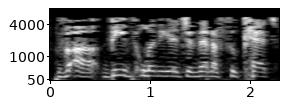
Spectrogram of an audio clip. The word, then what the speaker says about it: Phuket: Don't pronounce it short U. Do the long U just to play it safe, Phuket.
